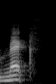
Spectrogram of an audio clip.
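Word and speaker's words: Mx: say it different ways they'll say it mix or Mech uh it kind of swallow that vowel and make it mix and you're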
